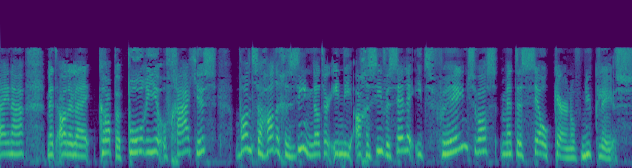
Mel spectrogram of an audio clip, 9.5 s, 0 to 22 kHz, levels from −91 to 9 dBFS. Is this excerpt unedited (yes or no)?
yes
